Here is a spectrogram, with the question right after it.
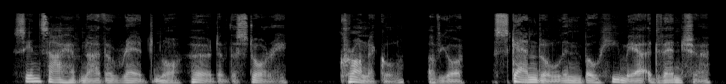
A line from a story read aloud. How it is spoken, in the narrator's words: he said softly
